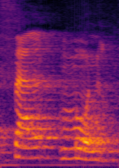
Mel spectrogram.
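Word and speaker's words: salmón: we know already salmon the only difference is the pronunciation in Spanish you will say the L cell mon salmon we emit that sound in English the early English salmon okay salmon last night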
